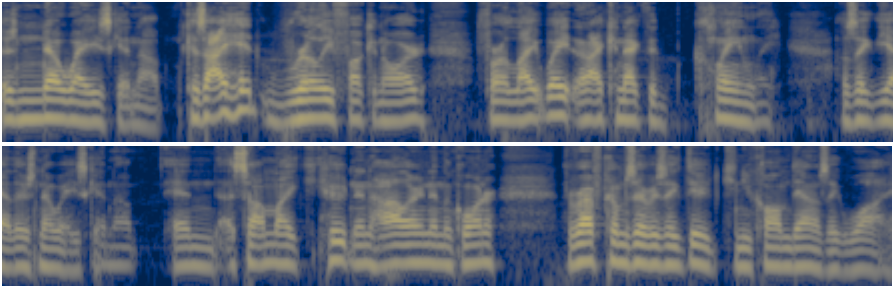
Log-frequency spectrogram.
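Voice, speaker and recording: A man's plain, everyday voice at medium pitch, fairly quick pace and fairly even intonation, with big swings in loudness. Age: 40s. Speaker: bare-knuckle boxer. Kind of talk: casual chat.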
